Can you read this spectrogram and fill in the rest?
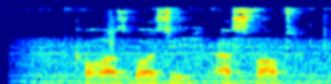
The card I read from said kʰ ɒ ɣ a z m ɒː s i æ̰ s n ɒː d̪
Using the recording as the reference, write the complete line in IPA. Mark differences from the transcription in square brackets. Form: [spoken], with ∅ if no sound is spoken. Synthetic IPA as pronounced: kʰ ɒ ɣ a z [b] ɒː [z] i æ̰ s n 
